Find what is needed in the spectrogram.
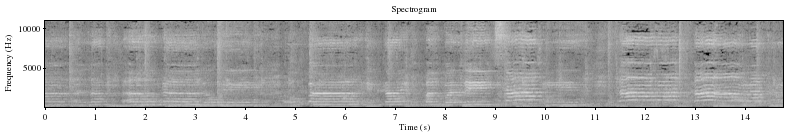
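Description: Two girls singing a song into microphones, accompanied by an ensemble of acoustic guitars, with held notes that glide between pitches.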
